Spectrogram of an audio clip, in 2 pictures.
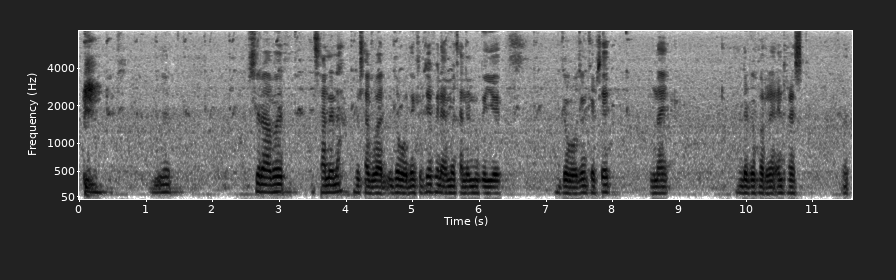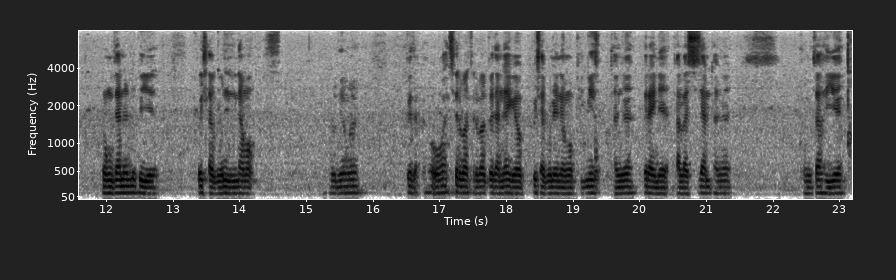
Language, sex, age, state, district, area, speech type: Bodo, male, 18-30, Assam, Kokrajhar, rural, spontaneous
